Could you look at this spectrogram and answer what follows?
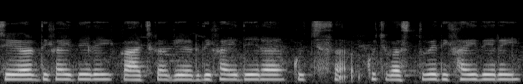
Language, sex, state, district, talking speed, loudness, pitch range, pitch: Hindi, female, Maharashtra, Sindhudurg, 205 wpm, -20 LUFS, 225-235 Hz, 230 Hz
